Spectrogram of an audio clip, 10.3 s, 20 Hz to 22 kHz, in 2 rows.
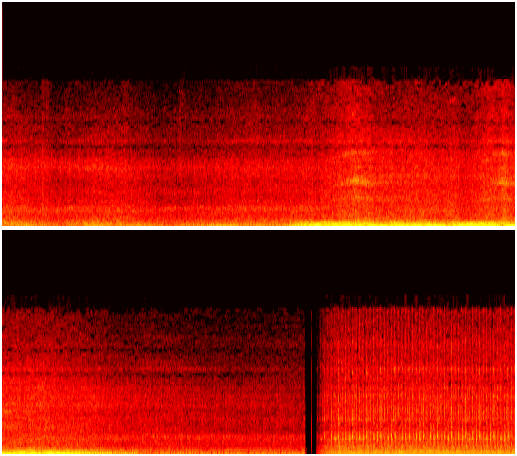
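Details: Alfa Romeo GT 1.9 JTD diesel revs twice then idles, with an odd extra noise near the common-rail pump that appeared after a turbo replacement and grew louder each km; exhaust manifold leak checked and ruled out, cause unconfirmed.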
